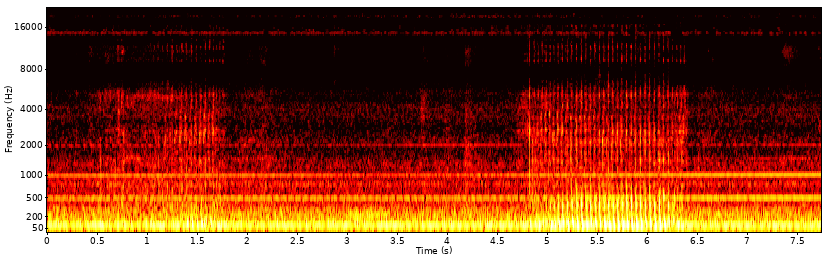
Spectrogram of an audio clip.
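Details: Sleeping Labrador Retriever named Coco, apparently dreaming badly, gives a soft raspy snore early on, then a longer, louder drawn-out snore lasting over a second, with a constant low mechanical hum underneath.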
